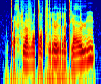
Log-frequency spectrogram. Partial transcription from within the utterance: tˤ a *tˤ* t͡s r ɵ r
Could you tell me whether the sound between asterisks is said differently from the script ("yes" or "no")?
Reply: yes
